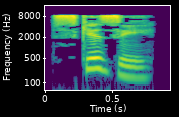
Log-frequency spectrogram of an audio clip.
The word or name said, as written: schizy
